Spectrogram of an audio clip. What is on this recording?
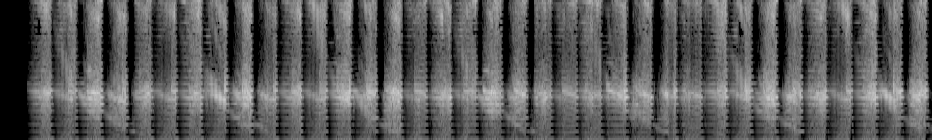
treated synthesiser riff modulation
